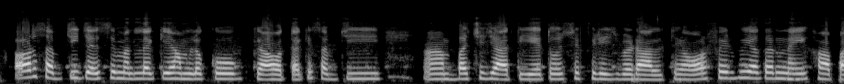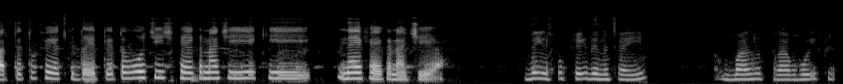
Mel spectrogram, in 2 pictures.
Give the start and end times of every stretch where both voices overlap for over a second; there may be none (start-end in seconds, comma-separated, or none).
none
